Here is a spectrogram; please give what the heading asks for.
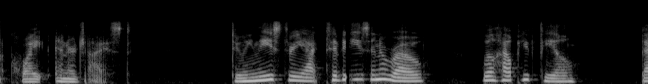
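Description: Speech, carried over an AMR wideband link. Lost AMR speech frames cause a brief dip or warble at 0.85 to 0.91 s. Between "these three" and "in a row will", 3.46 to 3.64 s, sound drops to near silence. The decoder is concealing one, then two, missing frames.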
